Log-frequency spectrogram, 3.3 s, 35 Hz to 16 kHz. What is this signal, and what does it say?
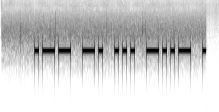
Morse code, heard as a keyed tone, about 20 wpm, 1000 Hz. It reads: WNSXE
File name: WPS / 00440 17-57 WPS 451.25 WPS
